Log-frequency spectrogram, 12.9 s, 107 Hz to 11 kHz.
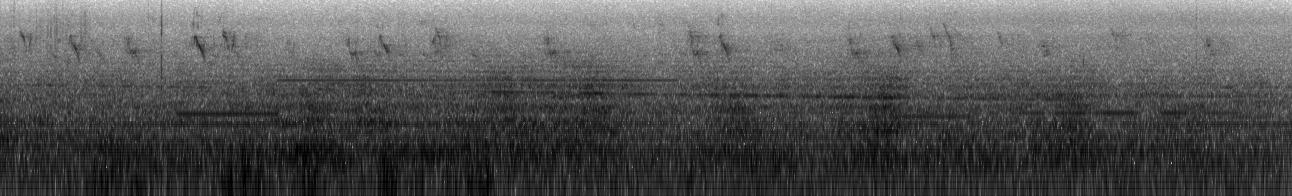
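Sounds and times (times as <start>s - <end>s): warning siren alert tone: 1.7s - 3.1s.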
